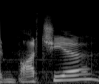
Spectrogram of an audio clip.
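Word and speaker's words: bocce: Botchia. Always heard it called botchi ball. Like b o cce e.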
